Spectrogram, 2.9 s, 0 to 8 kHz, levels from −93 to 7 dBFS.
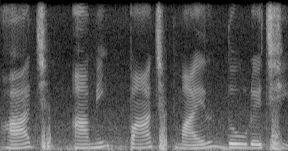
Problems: constant background noise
